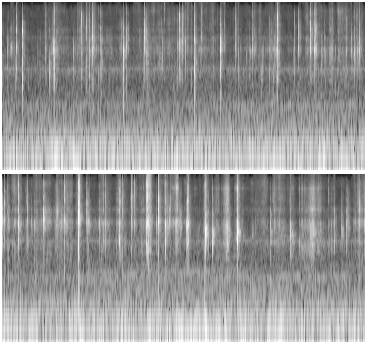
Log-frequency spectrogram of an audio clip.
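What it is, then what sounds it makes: Thermal paper receipt. A small rolled tube of white thermal paper receipt is twisted and pinched between fingertips. It gives off quiet, dry crinkling and crackling: a steady run of sharp, bright snaps over a soft hiss, with a few louder pops near the middle and no lingering ring.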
